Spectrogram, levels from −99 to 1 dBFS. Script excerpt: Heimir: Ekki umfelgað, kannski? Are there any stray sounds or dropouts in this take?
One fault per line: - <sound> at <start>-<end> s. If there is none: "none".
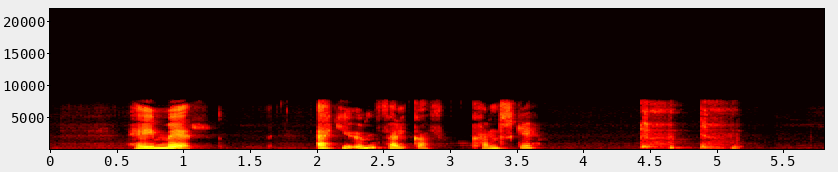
- cough at 4.4-5.2 s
